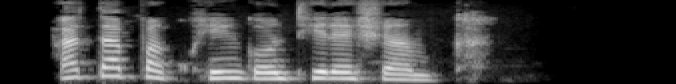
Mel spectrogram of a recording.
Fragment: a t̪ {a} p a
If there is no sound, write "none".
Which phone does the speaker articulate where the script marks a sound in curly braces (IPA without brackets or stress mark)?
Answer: a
